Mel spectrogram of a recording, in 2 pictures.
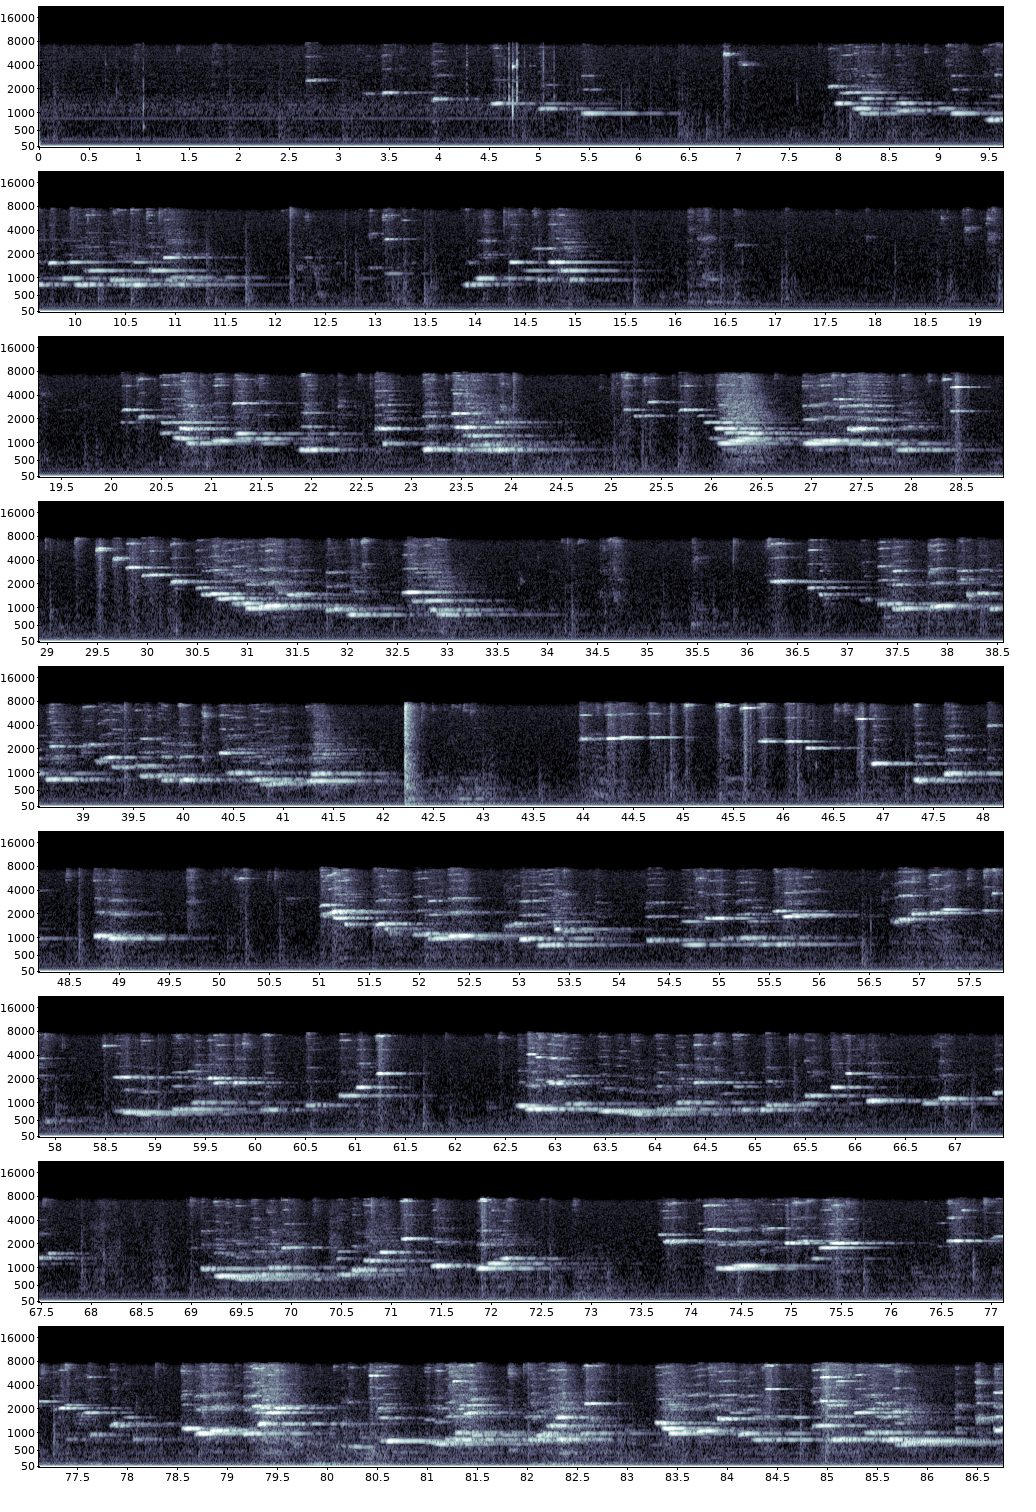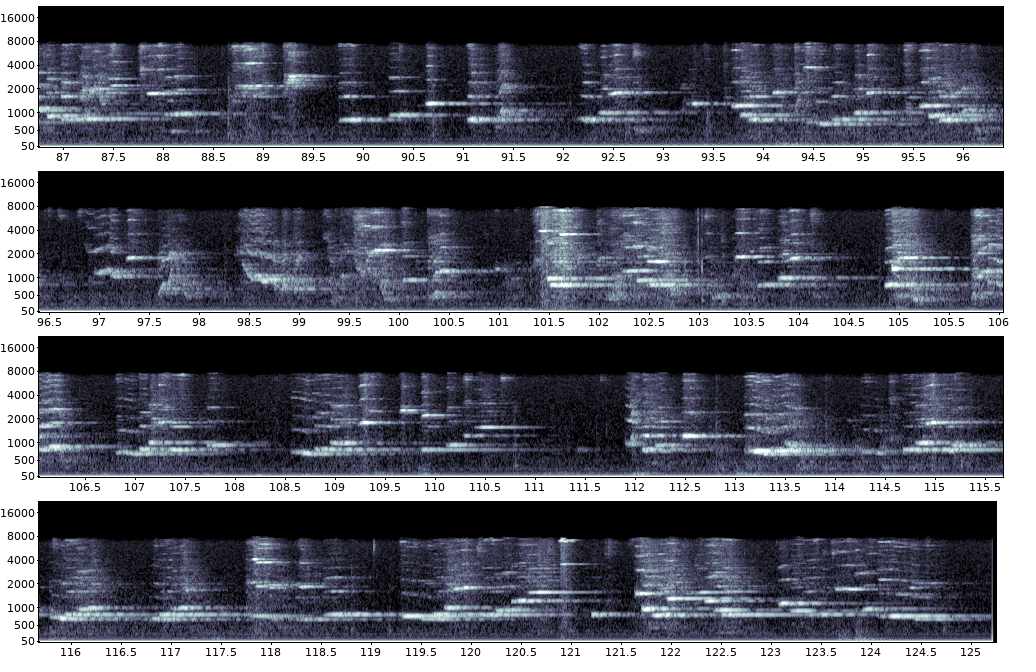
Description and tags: This is the first of two improvisations created by recording the strange sounds caused by the reverberation of the bird cage bars while cleaning it.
